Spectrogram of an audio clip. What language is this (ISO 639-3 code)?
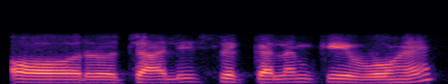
urd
